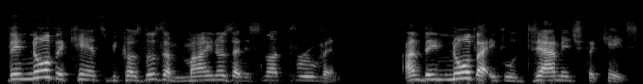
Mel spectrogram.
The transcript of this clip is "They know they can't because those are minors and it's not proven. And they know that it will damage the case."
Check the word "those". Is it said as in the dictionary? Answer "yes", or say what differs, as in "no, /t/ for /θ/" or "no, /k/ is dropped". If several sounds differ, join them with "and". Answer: yes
